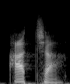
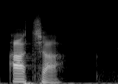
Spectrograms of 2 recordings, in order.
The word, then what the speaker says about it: hacha: Hacha. Remember the H is silent. Hacha.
